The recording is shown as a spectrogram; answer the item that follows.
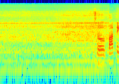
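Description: Bajaj Pulsar single-cylinder motorcycle engine running steadily at highway cruising speed, with wind and road noise over it. The sound grows a little louder toward the end as the bike speeds up slightly.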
